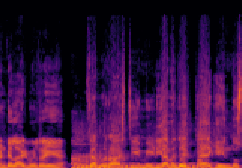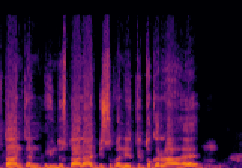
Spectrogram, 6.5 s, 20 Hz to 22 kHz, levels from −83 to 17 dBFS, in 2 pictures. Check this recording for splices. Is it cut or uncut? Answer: cut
